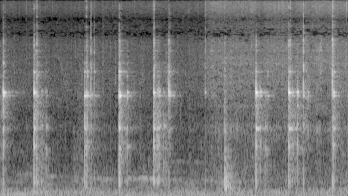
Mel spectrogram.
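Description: Onion added to garlic frying in a pan, with a quiet sizzle under a series of sharp metallic clinks and scrapes of a utensil against the pan at irregular intervals.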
